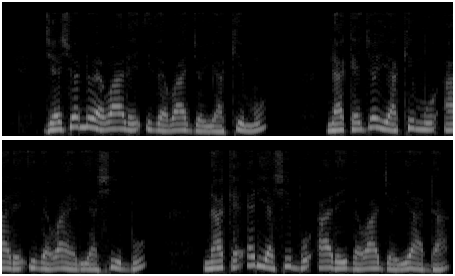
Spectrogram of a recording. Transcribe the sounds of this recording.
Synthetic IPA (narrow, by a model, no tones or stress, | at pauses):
d͡ʒɛʃwɛnewɛwaɾeʔiðɛwad͡ʒɔiakimu | nakɛd͡ʒɔijakimuʔaɾeʔiðɛwaɛɾiaʃibu | nakɛʔɛɾiaʃibuʔaɾeiðɛwad͡ʒɔiada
